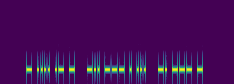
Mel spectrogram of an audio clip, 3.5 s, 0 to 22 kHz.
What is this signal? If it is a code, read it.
Morse code, heard as a keyed tone, about 44 wpm, 700 Hz. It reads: THAT DOES NOT
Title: Sets of 3 Words 45wpm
